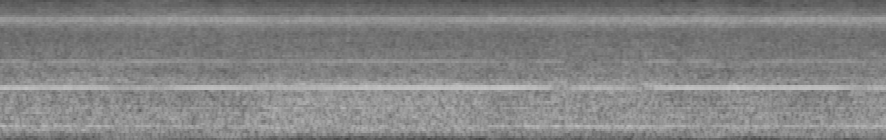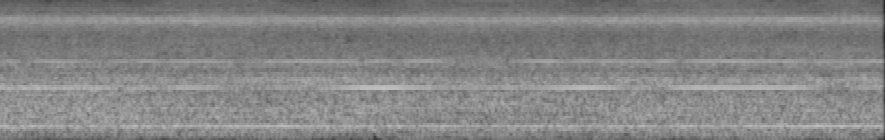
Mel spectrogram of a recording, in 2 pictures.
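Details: Old Hoover Junior upright vacuum, recently repaired at a shop, running with a smooth, constant motor roar and a faint steady whistle, no screech or rattle; runs healthy.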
